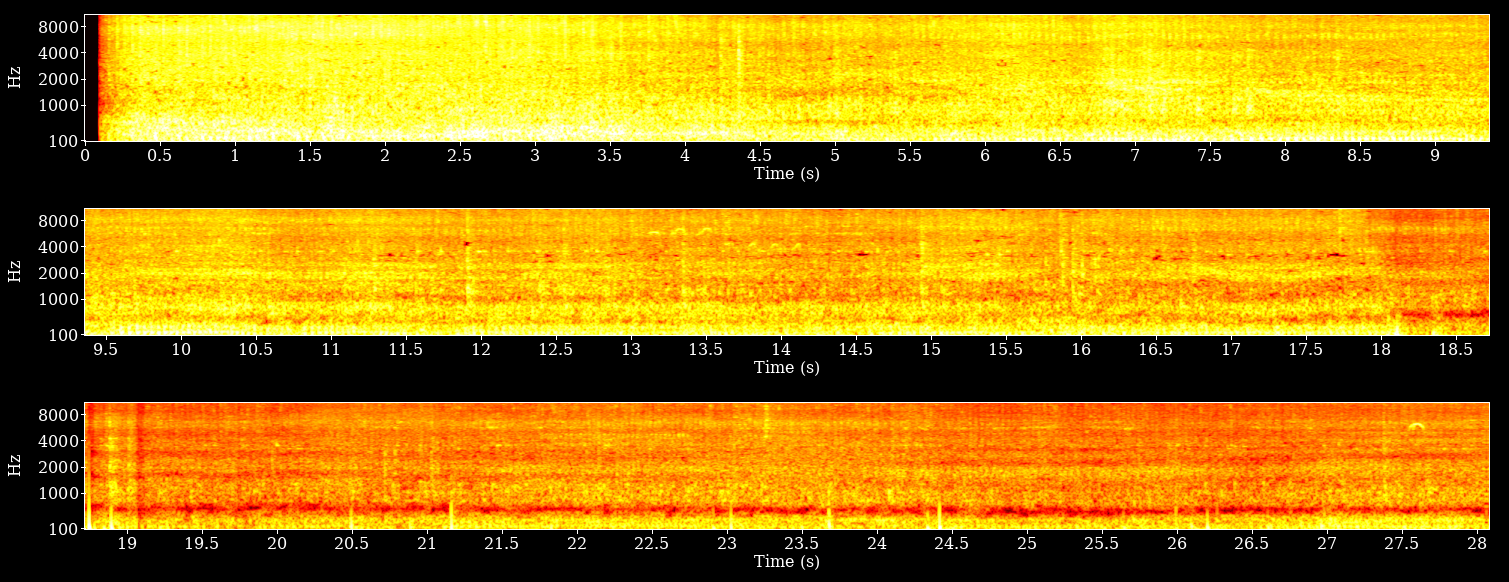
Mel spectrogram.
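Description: A vehicle engine running steadily at a low pitch, loud at first, then dropping away about eighteen seconds in, leaving quieter outdoor sound with scattered knocks.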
